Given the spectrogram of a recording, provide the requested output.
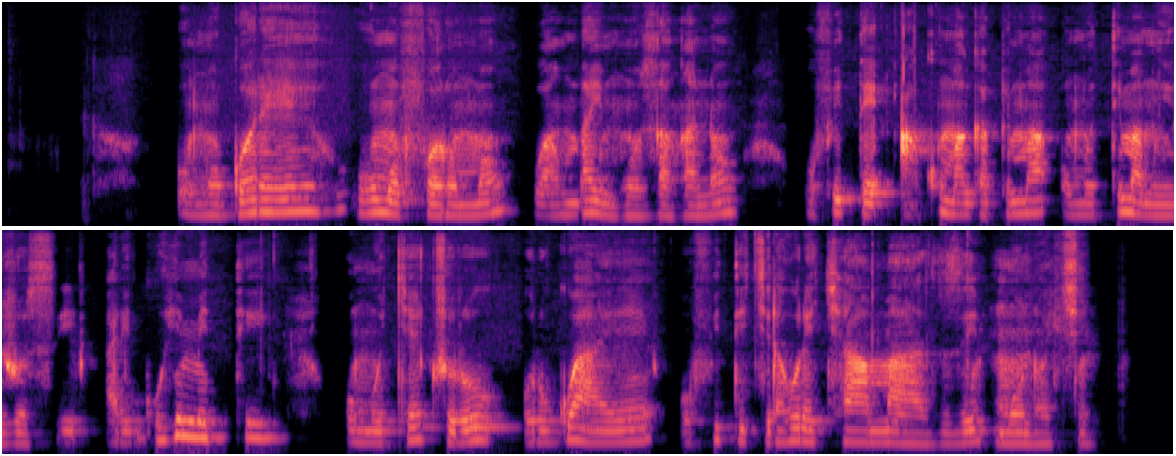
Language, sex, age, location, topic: Kinyarwanda, male, 18-24, Kigali, health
